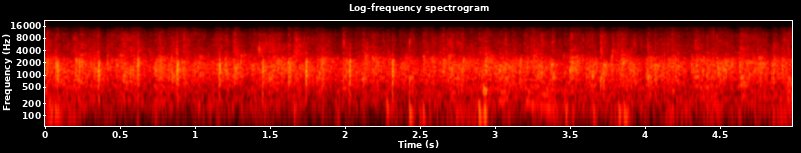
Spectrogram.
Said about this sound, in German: Und das sind heute Abend der OB Jörg Lukart, Stadtoberhaupt, trifft Cheftrainer vom VfL Uwe Rösler. Applaus, Applaus!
